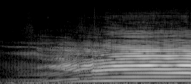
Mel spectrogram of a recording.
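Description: A cow lets out a single drawn-out moo lasting about two seconds. Its pitch rises at the start, then holds steady and grows louder toward the end, with nothing else heard.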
